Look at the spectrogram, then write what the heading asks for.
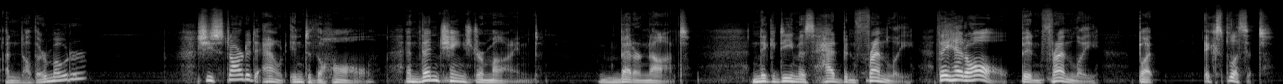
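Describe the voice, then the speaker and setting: A man's voice: medium pitch, wildly swooping pitch, unhurried, breathy edge, no echo. A man with an American accent, reading a story aloud in dramatic audiobook narration.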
